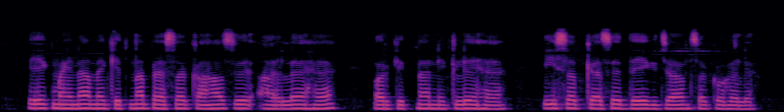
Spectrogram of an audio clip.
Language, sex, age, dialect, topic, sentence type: Magahi, male, 18-24, Southern, banking, question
